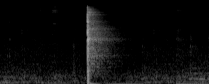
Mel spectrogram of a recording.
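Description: A film clapperboard snapped shut once, about a second in: a single sharp clap with a brief ring-out.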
